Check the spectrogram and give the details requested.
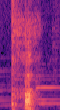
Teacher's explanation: English tends to follow the bilabial plosive with a puff there, which is expressed by a tall a small superscript h.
